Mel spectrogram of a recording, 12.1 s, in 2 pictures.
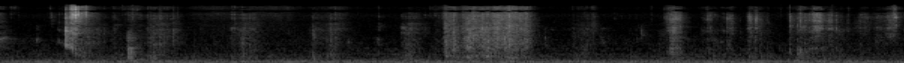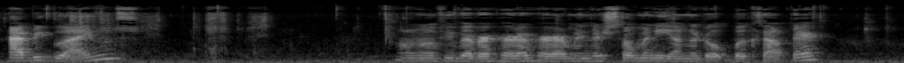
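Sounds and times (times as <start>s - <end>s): chewing a crunchy chip: 0.2s - 6.0s.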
